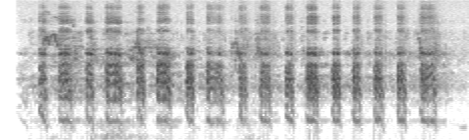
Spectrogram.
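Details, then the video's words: Female chukar partridge (chakoor, keklik) calling: a fast, even series of about fifteen harsh, clucking chuk notes, roughly three or four each second, steady in pitch and loudness throughout, with faint low rumbling behind. "Female Chakoor keklik Kobuk Voice"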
